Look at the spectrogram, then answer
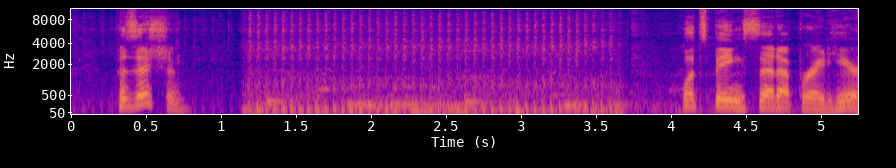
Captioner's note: engine purrs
